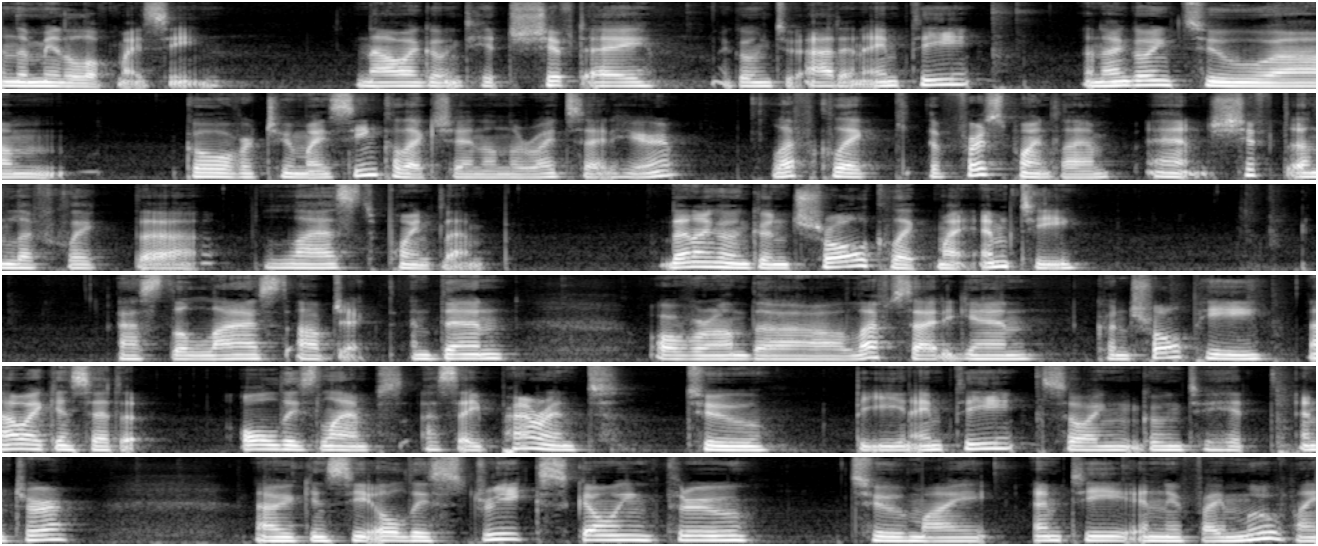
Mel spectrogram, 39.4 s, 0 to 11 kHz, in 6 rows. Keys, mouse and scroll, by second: 2.7 shift+a, 5.2 middle click, 10.3 click, 13.3 shift+click, 18.2 ctrl+click, 25.8 ctrl+p, 34.0 scroll down 1, 34.3 middle click, 34.9-35.3 scroll up 2, 35.3 middle click, 37.8 middle click.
